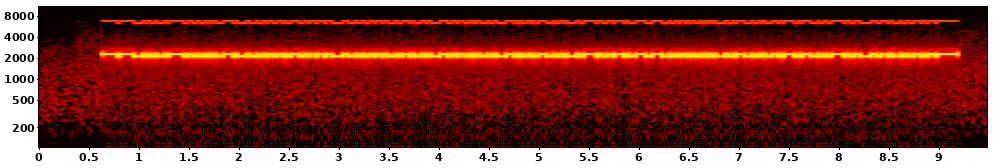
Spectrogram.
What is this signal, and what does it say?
RTTY (45.45 baud, 170 Hz shift), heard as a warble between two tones, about 2200 Hz centre. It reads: IRME WBPQT PACNOPR OSB EVWKMM JREG ZXG VWTC CQ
